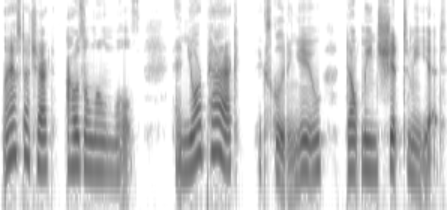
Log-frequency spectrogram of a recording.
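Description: A woman's voice: on the low side, animated, dry recording, studio quality. A young woman playing a defiant eighteen-year-old punk lone-wolf werewolf in an audio roleplay, with a casual, sweary, sarcastic manner. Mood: irritated, defensive. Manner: sweary, casual, sarcastic, halting when flustered. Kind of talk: intimate one-sided audio roleplay acting.

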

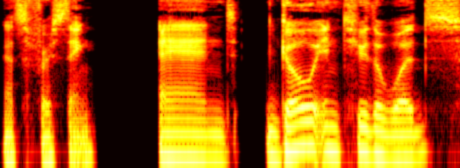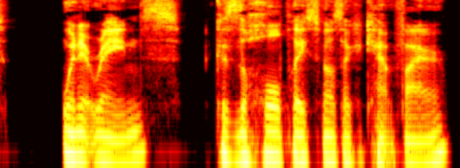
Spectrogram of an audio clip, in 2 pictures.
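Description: A man's voice: fairly low pitch, fairly even intonation, measured pace, no room sound, clean studio sound. A man from New Mexico with an American accent, chatting casually as a podcast guest. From New Mexico, United States. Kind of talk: casual chat.

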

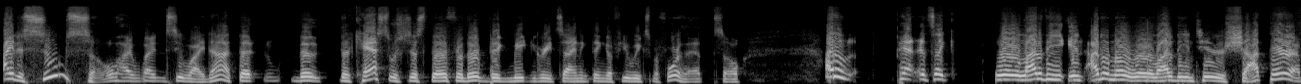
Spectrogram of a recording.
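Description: A man's voice: on the high side, animated, fairly quick, dry recording. A man co-hosting a podcast, telling stories in a rambling casual way. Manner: rambling storyteller, lots of restarts and laughs. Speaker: podcast co-host. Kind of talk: casual chat.

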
